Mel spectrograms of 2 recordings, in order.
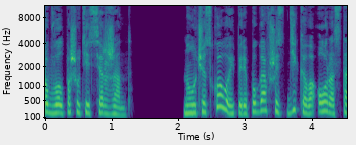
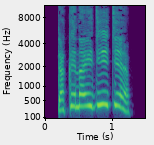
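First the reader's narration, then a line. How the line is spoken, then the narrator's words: Screaming at full volume. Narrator (Russian): завопила она, что есть мочи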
